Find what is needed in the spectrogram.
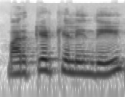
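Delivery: ordinary delivery, nothing marked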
